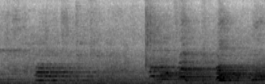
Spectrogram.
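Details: Golden Retriever voicing a run of high, tonal yelps: one held note, then a louder cluster of three or four overlapping cries in quick succession, set against low room noise.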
